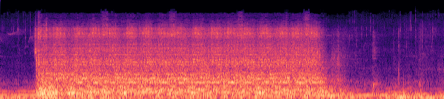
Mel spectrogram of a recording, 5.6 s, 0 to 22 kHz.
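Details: Massey Harris tractor that sat 4-5 years with old gas and slow fuel flow: quick, steady cranking for about 3.5 seconds with no firing; turns over well but won't catch while waiting on fuel, with a new fuel filter planned.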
